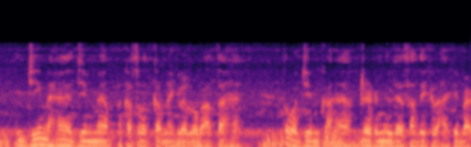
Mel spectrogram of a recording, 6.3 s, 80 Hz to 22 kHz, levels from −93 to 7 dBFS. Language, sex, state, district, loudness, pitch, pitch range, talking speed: Hindi, male, Haryana, Charkhi Dadri, -14 LUFS, 95 Hz, 95-100 Hz, 220 wpm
